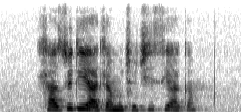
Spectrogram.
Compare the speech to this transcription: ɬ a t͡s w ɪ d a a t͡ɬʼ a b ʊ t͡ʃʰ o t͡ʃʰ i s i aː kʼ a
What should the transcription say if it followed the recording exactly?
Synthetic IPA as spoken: ɬ a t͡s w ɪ d i a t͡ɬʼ a m ʊ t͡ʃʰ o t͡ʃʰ i s i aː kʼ a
